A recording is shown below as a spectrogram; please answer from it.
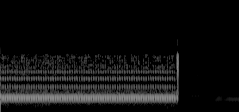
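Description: Telephone ringback tone as heard by the caller: one steady ring about two seconds long that cuts off suddenly.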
